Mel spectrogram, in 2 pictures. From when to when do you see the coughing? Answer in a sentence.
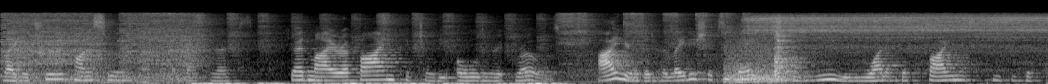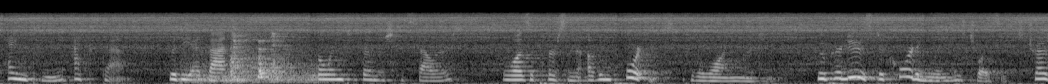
The coughing can be heard from 7.2 to 7.9 s and from 12.2 to 13.7 s.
